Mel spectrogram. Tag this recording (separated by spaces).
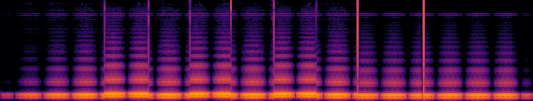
noise waves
